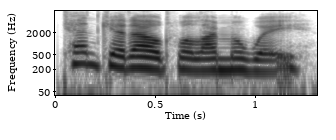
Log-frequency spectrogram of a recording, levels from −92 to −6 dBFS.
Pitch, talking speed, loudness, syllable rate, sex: 210 Hz, 320 wpm, -17 LUFS, 7.1 syllables/s, female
